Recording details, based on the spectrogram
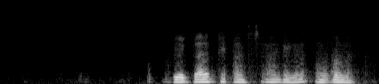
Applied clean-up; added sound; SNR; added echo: neural mask model DeepFilterNet 3.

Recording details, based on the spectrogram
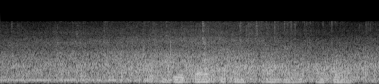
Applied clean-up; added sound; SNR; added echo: none; Traffic noise, roadway noise; -5 dB; none.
